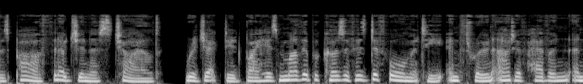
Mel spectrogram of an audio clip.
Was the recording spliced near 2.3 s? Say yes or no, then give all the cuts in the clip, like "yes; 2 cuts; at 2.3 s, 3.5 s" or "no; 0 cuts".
yes; 1 cut; at 2.3 s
